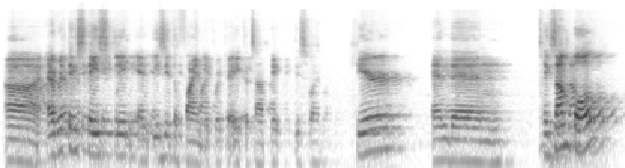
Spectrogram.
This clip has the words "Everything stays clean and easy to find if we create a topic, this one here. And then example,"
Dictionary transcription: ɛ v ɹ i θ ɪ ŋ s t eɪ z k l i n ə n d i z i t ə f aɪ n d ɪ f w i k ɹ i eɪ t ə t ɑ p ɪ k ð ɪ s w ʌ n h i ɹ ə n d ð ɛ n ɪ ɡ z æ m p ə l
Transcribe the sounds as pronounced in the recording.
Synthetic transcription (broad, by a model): ɛ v ɹ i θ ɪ ŋ s t eɪ s k l i n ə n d i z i t ə f aɪ n d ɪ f w i k ɹ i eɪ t ə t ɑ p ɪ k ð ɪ s w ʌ n h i ɹ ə n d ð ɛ n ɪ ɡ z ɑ m p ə l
